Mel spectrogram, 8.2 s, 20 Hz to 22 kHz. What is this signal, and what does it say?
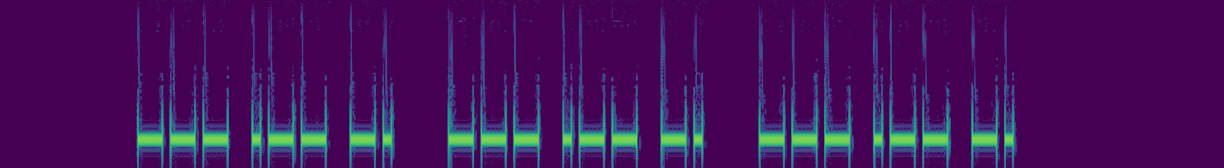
Morse code, heard as a keyed tone, about 22 wpm, 700 Hz. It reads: OWN OWN OWN
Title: Top 300 Words Repeated 22wpm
